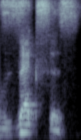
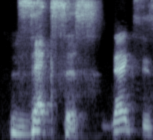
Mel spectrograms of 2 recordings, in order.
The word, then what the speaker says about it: Xexyz: It's called Zexus. It's even spelled weird. It's spelled XEXYZ.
